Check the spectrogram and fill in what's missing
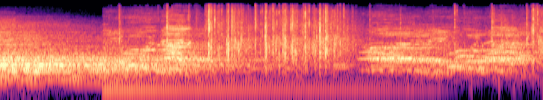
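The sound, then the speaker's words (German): A stadium crowd claps in a dense burst of applause while fans chant together for a team's manager, voices rising and falling over the steady roar, with a low hum underneath. “Das ist auch ungewöhnlich, dass in einem Stadion geklatscht und Fangesänge angestimmt werden für den Manager einer Mannschaft.”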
